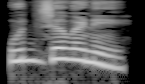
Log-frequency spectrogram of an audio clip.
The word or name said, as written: ಉಜ್ಜೀವನ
